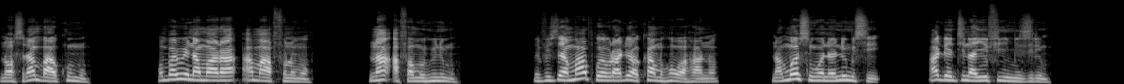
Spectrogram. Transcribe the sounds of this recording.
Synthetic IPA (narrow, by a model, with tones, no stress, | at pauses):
nã˨ɔ˨sɪ˨ã˦m˦baː˨kʰũ˦mũ˨ | mʊ̃˦bɛ˦ɥi˦nã˨m̃˦a˨ɾa˦ʔa̰˦mã˨fʊ˨nʊ̃˨mʊ̃˨ | nã˦ʔa̰˨fa˨mʊ̃˨hĩ˦nĩ˦mũ˨ | e˨fi˨s̬ɛ˦mʊ̃˦pʰʊ˨ɛ˨wɾa˨dɪ˦ɔ˨kʰã˦mʊ̃˨ɦʊ̃˦wɔ˨ɦa˦nʊ̃˦ | nã˨mʊ̃˦æ˦sũ˨wɔ̃˨nã˨nĩ˦m˨se˨ | a˦dẽ˨˦n˨tʰi˦nã˨jɛ˦fi˦˨mĩ˨zi˦ɾĩ˨m˨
